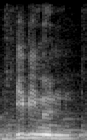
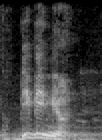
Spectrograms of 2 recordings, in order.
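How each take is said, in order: First: The final syllable sounds like 'mun'. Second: The final syllable sounds like 'myun'. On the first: The speaker calls it wrong. "it's not Bibimun" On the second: The speaker calls it right. "it's Bibimyun, I think"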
